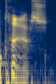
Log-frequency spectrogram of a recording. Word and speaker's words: cache: the search settings just type in cash that's spelled c ACH e and in here you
